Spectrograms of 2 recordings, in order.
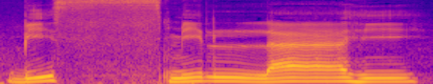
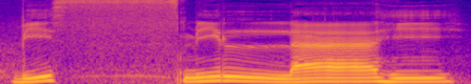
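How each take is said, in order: No difference in how they are said.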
